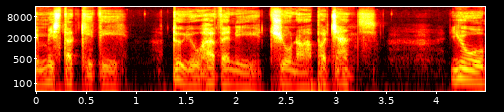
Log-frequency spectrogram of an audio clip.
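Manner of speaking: low, soft, grand ghost cat; deep, hushed mock-noble cat voice. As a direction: purr it out like a regal spirit cat.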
